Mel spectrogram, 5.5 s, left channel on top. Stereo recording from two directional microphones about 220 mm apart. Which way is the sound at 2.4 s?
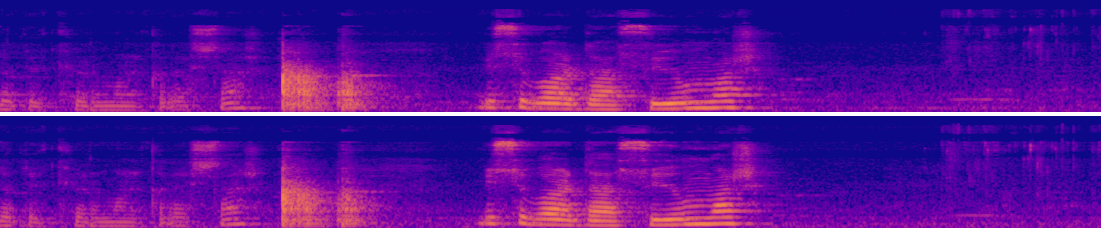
45° right (ahead or behind).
